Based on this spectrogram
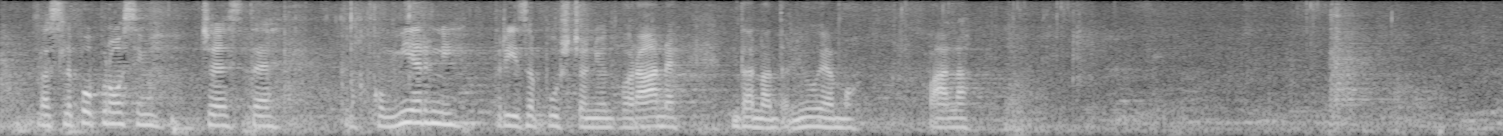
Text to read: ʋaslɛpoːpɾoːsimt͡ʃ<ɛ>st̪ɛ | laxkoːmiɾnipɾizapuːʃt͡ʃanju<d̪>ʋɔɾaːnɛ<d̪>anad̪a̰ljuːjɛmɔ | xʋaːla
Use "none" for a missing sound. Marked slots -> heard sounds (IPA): ɛ, d̪, d̪

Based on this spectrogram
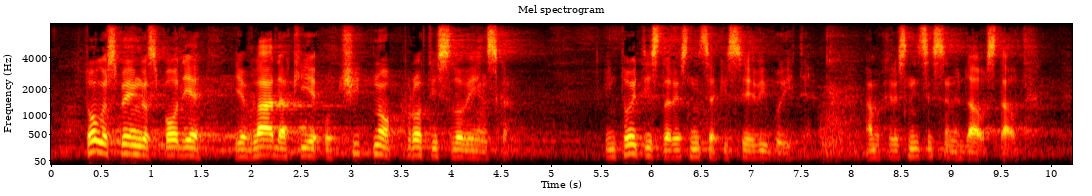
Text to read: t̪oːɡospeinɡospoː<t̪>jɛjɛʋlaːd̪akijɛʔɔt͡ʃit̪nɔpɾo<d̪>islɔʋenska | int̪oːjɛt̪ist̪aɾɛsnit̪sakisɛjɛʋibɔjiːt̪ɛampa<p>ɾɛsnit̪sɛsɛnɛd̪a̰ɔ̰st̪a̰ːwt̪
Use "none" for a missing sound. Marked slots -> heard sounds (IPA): d̪, t̪, k

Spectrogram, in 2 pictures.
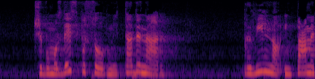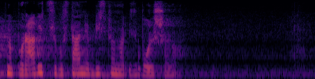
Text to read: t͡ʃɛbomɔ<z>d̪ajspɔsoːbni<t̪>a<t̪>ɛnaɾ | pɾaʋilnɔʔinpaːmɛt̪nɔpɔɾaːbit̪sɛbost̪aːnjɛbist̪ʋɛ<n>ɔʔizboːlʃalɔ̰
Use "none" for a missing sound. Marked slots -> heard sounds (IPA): z, t̪, d̪, n

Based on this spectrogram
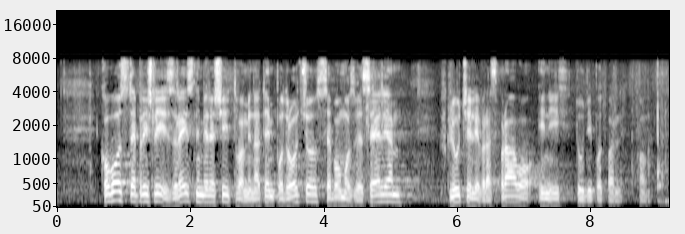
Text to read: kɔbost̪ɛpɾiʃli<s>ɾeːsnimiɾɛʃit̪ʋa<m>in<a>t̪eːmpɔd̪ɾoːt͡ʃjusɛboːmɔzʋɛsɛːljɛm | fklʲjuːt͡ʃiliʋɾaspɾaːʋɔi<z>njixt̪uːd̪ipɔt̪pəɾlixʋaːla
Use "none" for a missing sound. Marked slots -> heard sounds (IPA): z, m, a, none

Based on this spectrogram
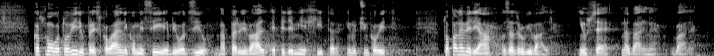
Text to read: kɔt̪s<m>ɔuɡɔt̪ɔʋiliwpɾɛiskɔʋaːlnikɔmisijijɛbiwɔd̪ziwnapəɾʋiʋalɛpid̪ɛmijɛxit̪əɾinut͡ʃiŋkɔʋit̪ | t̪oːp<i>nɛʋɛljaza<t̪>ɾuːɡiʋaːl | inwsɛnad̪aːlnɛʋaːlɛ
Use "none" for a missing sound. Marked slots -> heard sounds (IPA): m, a, d̪

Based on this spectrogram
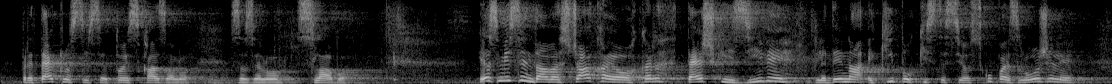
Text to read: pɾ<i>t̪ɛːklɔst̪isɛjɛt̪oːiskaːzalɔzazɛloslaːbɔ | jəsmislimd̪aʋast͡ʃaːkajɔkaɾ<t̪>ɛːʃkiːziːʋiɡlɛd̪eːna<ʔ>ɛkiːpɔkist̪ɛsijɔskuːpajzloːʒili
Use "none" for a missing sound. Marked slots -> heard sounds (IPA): ɛ, t̪, ʔ

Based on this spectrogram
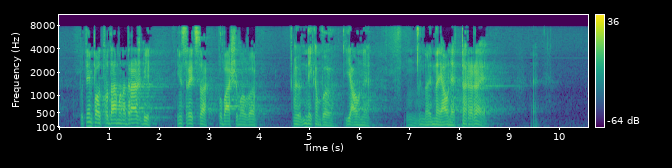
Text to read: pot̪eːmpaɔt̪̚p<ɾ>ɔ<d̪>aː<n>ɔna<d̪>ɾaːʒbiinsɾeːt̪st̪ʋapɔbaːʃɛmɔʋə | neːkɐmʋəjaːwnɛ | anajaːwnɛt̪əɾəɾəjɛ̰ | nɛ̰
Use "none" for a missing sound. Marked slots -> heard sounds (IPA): ɾ, d̪, m, d̪

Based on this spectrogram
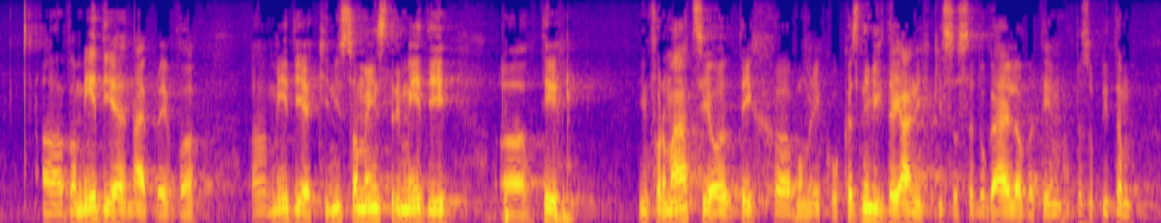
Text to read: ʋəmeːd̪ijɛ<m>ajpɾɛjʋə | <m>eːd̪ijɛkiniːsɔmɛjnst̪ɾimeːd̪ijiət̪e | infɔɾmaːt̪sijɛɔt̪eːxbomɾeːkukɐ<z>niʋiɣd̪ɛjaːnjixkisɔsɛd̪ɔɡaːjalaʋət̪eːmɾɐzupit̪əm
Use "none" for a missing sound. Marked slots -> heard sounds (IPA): n, m, z

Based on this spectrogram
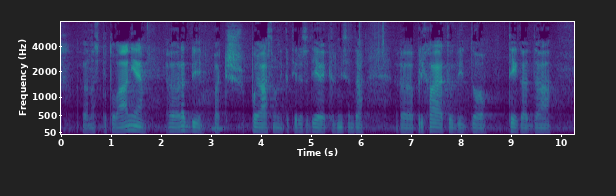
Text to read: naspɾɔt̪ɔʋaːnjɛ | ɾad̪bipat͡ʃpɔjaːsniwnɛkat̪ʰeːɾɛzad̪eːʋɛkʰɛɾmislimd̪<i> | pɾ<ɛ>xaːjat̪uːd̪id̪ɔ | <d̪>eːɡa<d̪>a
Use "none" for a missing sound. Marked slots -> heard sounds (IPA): a, i, t̪, d̪

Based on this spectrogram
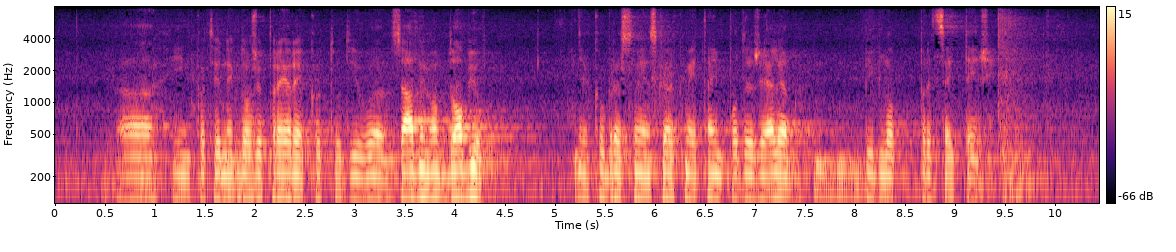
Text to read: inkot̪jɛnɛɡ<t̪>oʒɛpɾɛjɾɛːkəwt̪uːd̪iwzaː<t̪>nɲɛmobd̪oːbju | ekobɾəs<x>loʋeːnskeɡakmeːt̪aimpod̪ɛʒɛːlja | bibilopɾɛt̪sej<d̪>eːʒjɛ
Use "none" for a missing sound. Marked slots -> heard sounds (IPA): d̪, d̪, s, t̪

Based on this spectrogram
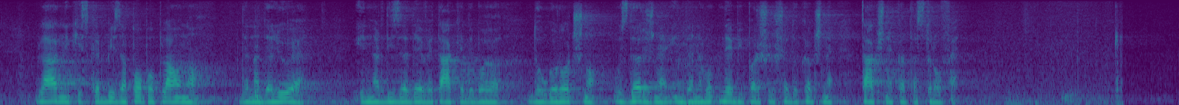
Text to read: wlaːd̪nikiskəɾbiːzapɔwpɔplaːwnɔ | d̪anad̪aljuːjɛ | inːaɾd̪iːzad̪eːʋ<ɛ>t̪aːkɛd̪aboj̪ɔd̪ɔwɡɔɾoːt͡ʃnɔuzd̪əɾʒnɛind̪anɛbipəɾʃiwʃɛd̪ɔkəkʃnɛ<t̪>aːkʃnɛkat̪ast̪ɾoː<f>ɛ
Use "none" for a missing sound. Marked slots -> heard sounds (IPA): ɛ, t̪, f

